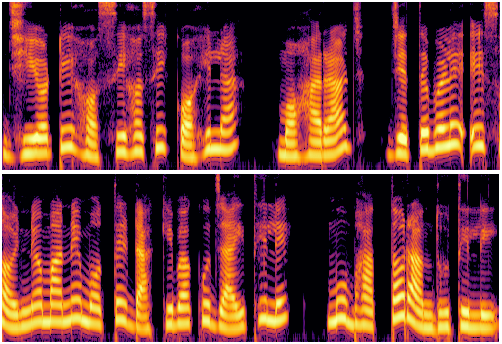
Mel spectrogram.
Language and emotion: Odia, neutral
